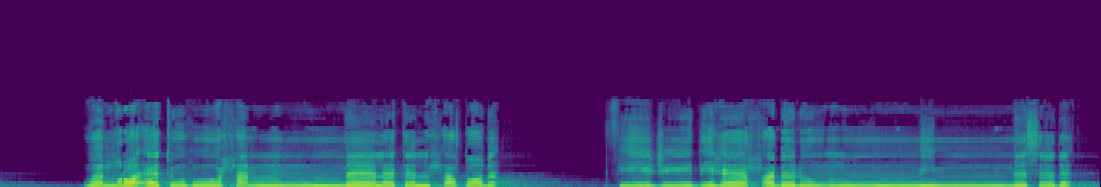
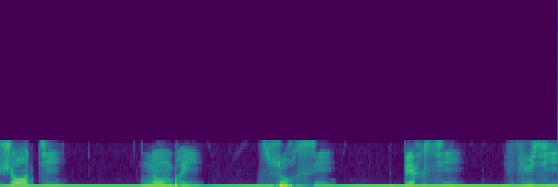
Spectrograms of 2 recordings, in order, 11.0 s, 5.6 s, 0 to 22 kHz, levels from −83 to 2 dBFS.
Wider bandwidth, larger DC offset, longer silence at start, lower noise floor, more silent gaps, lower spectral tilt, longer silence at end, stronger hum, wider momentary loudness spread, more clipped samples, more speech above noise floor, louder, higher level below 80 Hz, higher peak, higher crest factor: first, 10.5 kHz vs 5.4 kHz; second, under 0.1% vs 20%; first, 0.85 s vs 0 s; first, -56 dBFS vs -49 dBFS; neither; about the same, -7 dB/octave vs -6.5 dB/octave; about the same, 0.05 s vs 0 s; neither; second, 6 LU vs 19 LU; neither; first, 41 dB vs 32 dB; first, -16 LUFS vs -23 LUFS; second, -48 dBFS vs -32 dBFS; about the same, 0 dBFS vs 0 dBFS; about the same, 16 dB vs 20 dB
